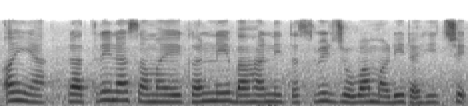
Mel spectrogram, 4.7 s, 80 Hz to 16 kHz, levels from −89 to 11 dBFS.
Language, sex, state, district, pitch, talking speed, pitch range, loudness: Gujarati, female, Gujarat, Gandhinagar, 235 Hz, 130 wpm, 230-255 Hz, -15 LUFS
